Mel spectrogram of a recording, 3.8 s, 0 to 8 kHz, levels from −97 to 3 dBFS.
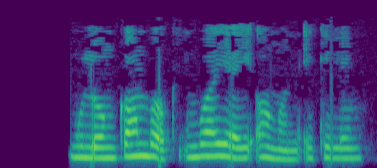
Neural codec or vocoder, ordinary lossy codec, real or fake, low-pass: none; MP3, 24 kbps; real; 7.2 kHz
